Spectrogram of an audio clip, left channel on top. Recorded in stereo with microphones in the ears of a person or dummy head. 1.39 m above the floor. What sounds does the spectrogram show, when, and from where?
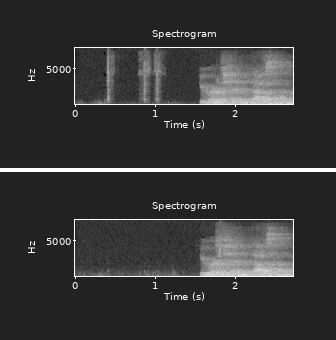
1.6 s a woman speaking: 45° left (ahead or behind), 1.4 m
